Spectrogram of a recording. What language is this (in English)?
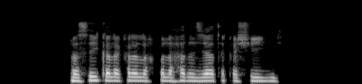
Pashto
